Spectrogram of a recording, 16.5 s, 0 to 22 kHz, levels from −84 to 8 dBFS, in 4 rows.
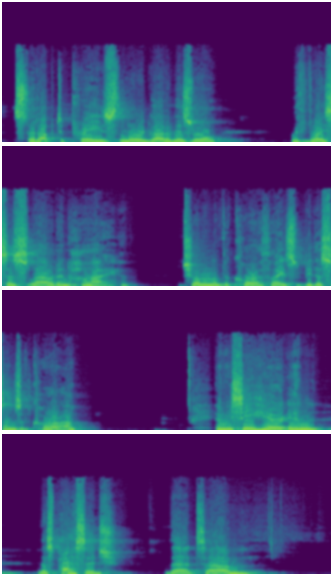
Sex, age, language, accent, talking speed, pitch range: male, 60-79, English, American, 125 wpm, 140-155 Hz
